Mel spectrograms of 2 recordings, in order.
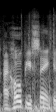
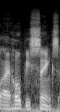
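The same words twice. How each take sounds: First: Angry jab. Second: Said in the usual way. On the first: Real, not acted.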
